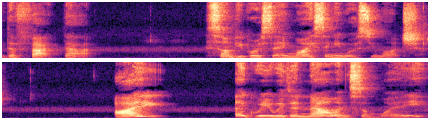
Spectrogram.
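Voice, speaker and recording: A woman in her twenties from Romania, reflecting candidly and thoughtfully without a script, in halting phrases. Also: medium pitch. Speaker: vlogger, singer-songwriter. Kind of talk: unscripted personal reflection. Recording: roomy, echoey sound.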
